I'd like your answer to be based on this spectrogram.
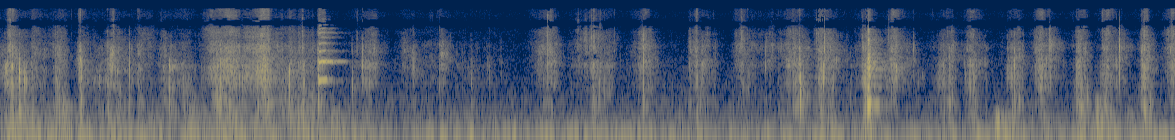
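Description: Thick cream rubber household gloves are worn while the gloved hands are rubbed together and squeezed. The result is a run of squeaky rubber sounds and bright, crinkly friction, with short sharp squeaks standing out above a soft rustle.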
